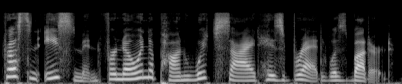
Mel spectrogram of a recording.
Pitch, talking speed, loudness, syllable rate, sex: 220 Hz, 180 wpm, -18 LUFS, 4.3 syllables/s, female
